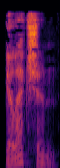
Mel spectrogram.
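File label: "election", American English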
